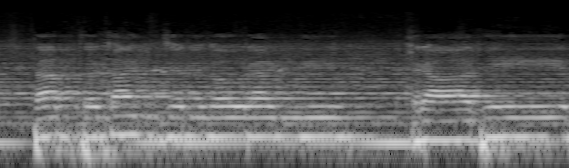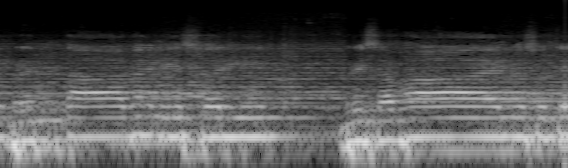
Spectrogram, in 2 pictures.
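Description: Devotional mantra chanting sung to a melody: long held notes in phrases of a few seconds, with short breaks between them.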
